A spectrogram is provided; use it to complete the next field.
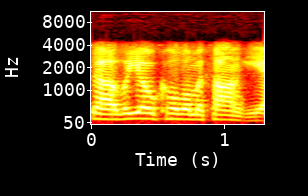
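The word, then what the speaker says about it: Leo Koloamatangi: So, by the way, that's Leo Kolomatangi, I believe, is the pronunciation there, Alex.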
